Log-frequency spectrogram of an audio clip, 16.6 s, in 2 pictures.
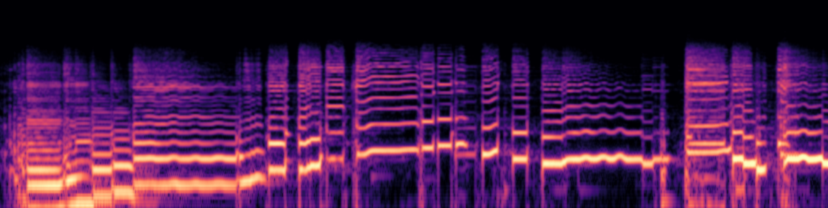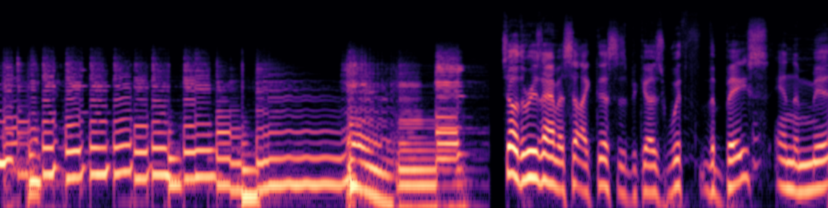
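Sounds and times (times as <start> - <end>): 
electric guitar lead line through TS-style overdrive pedal: 0.0 - 13.2
speech: 13.5 - 16.5.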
